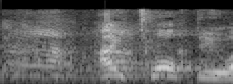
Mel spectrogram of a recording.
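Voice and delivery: slow, high, laughing admission. Real, not acted. Admits to the audience he made stories up, laughing slowly and high. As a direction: laugh through the words.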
